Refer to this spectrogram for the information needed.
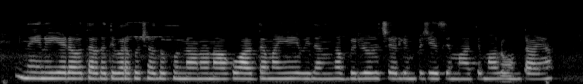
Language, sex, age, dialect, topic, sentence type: Telugu, male, 18-24, Telangana, banking, question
